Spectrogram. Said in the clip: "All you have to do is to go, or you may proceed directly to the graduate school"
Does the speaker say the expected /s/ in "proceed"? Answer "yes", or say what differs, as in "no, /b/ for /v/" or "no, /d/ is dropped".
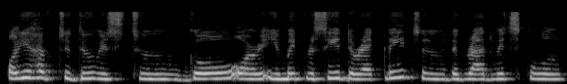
yes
